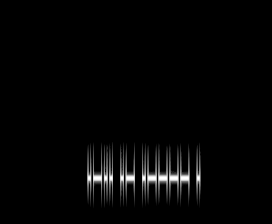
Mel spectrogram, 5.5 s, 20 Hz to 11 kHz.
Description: Morse code, heard as a keyed tone, about 22 wpm, 700 Hz. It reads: LA1E
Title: DXCC-100 Call Signs - 4 Characters - Repeated 3x - 22wpm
